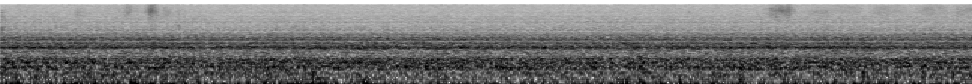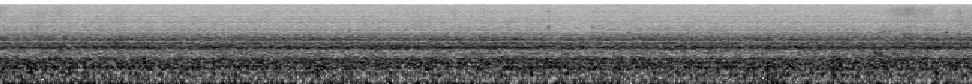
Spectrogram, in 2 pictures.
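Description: Steady, even hiss with a faint hum underneath, unchanging throughout and without distinct events.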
